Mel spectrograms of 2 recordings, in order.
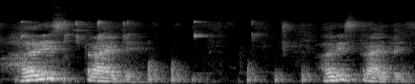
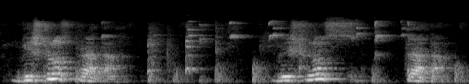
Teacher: विसर्ग के स्थान पर स हो जाता है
